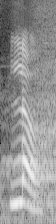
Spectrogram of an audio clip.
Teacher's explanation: जिनके उच्चारण में हवा जीभ के दोनों बगलों से बाहर निकल जाती है, उसे क्या कहते हैं, पार्श्विक व्यंजन कहते हैं। पार्श्विक जो होता है वो है अपने ल।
